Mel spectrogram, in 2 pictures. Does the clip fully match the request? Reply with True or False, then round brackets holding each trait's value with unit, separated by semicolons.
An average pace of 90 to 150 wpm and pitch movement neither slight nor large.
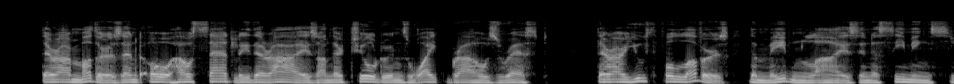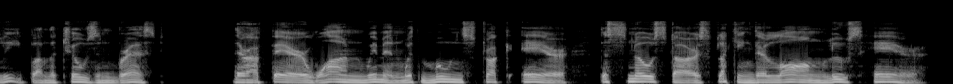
True (140 wpm; 4.0 semitones)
